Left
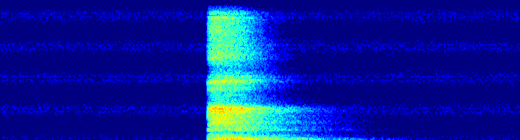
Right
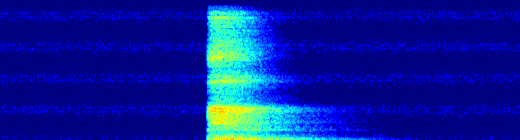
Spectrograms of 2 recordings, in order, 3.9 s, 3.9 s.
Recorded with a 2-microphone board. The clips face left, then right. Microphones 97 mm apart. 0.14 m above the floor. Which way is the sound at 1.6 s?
10° right (ahead or behind).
